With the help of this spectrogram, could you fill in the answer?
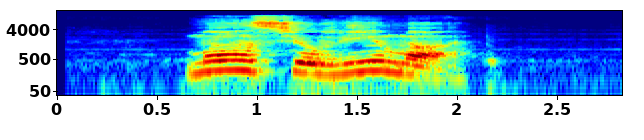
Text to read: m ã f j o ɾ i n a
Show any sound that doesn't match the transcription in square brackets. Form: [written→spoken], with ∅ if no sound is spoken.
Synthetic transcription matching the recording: m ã [f→s] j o [ɾ→l] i [n→m] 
